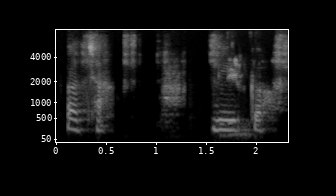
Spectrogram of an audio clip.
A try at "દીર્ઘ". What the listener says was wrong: ધ ક્યાંથી આવે? દીર્ઘ ના દીર્ઘ પણ ઘ કોને કહેવાય ને ધ કોને કહેવાય?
